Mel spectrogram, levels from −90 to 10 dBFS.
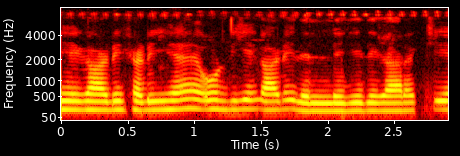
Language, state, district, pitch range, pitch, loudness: Haryanvi, Haryana, Rohtak, 170-195 Hz, 185 Hz, -16 LUFS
